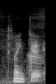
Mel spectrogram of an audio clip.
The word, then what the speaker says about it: Tlingit: So the guy who owns the shop is Native Alaskan, and the tribe from this area is called Tlingit. I think I'm saying it correctly. Tlingit, yep.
